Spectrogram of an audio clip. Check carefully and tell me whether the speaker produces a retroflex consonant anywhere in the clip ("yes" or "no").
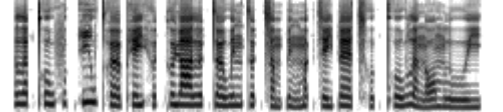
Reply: no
